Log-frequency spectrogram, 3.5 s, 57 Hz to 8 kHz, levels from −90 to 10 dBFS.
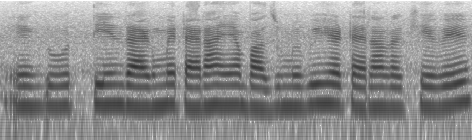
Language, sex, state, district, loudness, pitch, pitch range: Hindi, female, Punjab, Kapurthala, -17 LUFS, 190 Hz, 185-200 Hz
